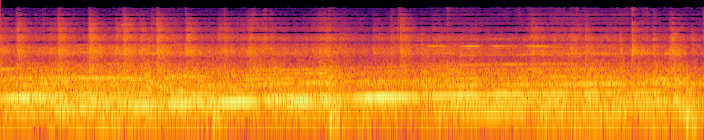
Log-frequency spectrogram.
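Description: A tram's electric motor whines, rising steadily in pitch.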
